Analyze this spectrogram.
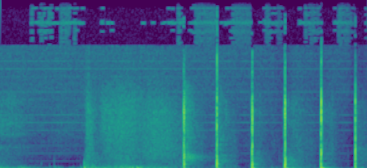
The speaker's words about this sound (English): Woo, yeah! It looks weird when you clap by yourself, let me tell you that.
